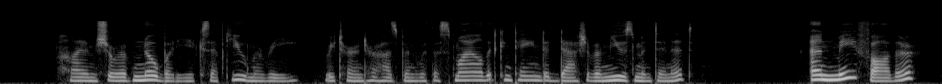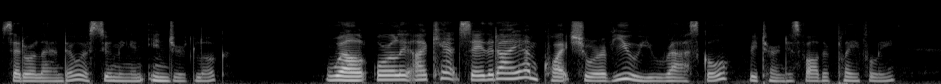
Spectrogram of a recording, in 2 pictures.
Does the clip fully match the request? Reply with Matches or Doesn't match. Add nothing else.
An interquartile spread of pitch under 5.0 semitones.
Matches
